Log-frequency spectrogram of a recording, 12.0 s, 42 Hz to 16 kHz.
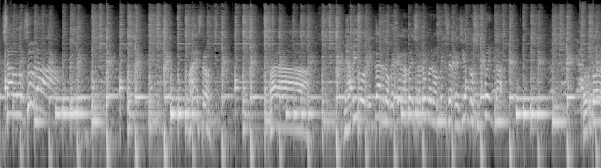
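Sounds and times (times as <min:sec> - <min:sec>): upbeat band music with percussion: 0:00.0 - 0:12.0.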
